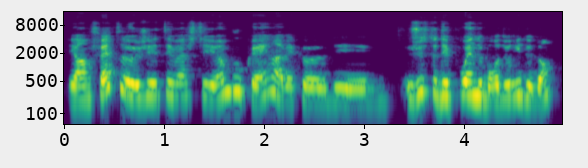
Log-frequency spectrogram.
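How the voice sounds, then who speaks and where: Une femme invitée d'un podcast, qui parle de façon décontractée et hésitante, avec beaucoup d'hésitations et de reprises. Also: female voice, mid-range voice, normal speed, dark tone, dull audio. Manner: hesitant, many fillers and restarts. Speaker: podcast guest, embroiderer. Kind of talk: casual interview talk.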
